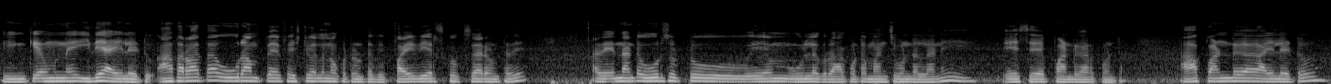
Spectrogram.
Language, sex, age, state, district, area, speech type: Telugu, male, 18-30, Telangana, Nirmal, rural, spontaneous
